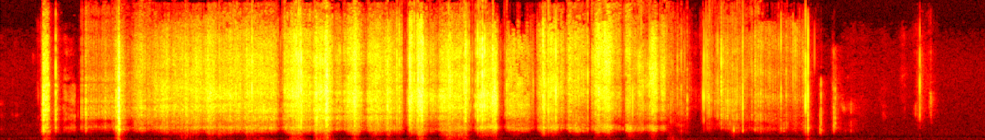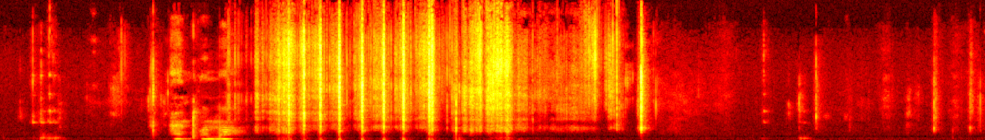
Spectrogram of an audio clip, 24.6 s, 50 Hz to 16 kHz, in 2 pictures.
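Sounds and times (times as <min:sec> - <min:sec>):
knife cutting into crunchy food: 0:00.5 - 0:10.1, 0:15.4 - 0:20.4.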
